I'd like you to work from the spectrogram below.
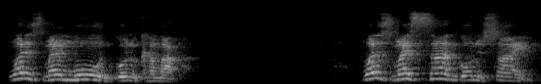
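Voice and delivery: ordinary talk, nothing marked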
